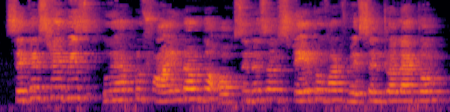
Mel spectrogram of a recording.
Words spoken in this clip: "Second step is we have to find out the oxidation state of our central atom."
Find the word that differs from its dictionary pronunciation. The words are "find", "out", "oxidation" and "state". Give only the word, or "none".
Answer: oxidation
